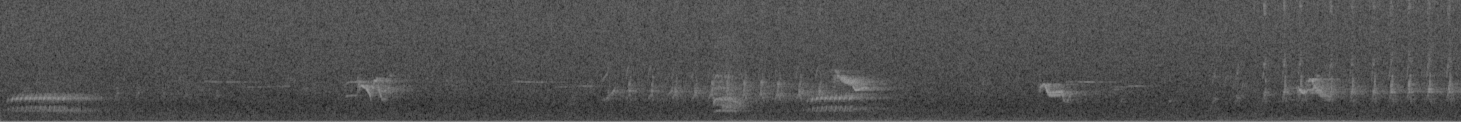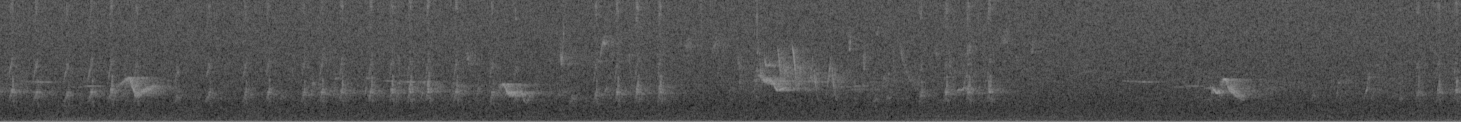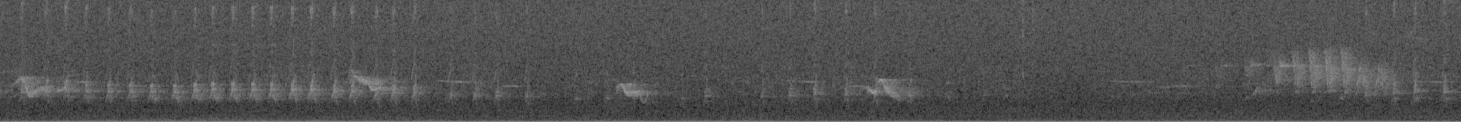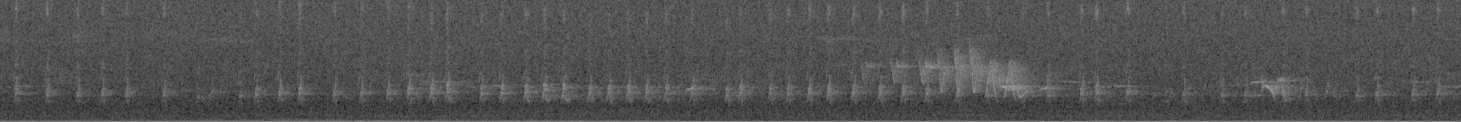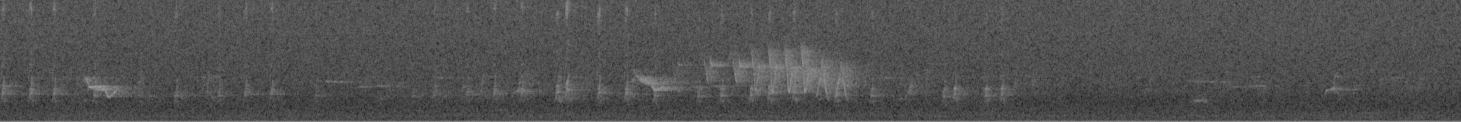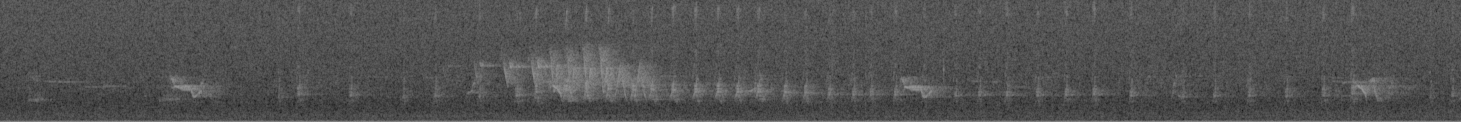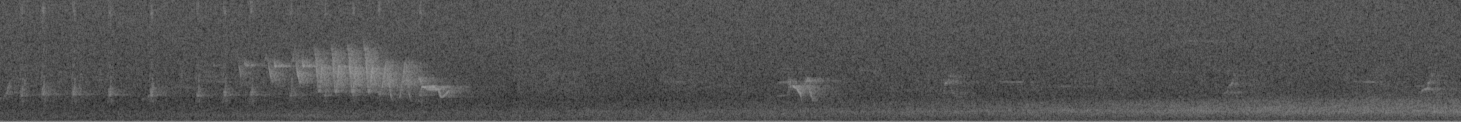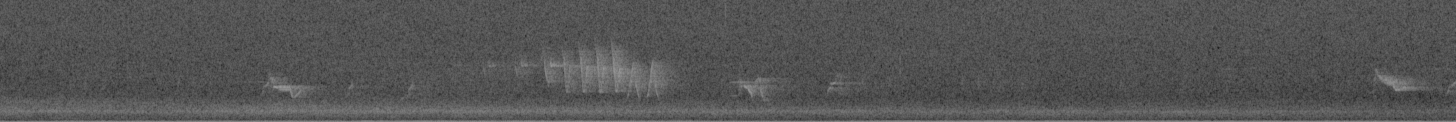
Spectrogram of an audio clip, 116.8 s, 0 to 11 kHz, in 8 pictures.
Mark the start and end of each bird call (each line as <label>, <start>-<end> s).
Yellow-throated Vireo (Vireo flavifrons), 0.0-4.2 s
Great Crested Flycatcher (Myiarchus crinitus), 5.6-62.0 s
unidentified bird, 6.9-7.5 s
Yellow-throated Vireo (Vireo flavifrons), 8.1-59.8 s
Northern Waterthrush (Parkesia noveboracensis), 21.8-23.4 s
Northern Waterthrush (Parkesia noveboracensis), 41.2-43.5 s
Northern Waterthrush (Parkesia noveboracensis), 52.4-54.5 s
Great Crested Flycatcher (Myiarchus crinitus), 62.8-92.4 s
Yellow-throated Vireo (Vireo flavifrons), 64.7-65.4 s
Northern Waterthrush (Parkesia noveboracensis), 65.1-67.3 s
Yellow-throated Vireo (Vireo flavifrons), 74.5-116.8 s
Northern Waterthrush (Parkesia noveboracensis), 106.9-109.2 s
